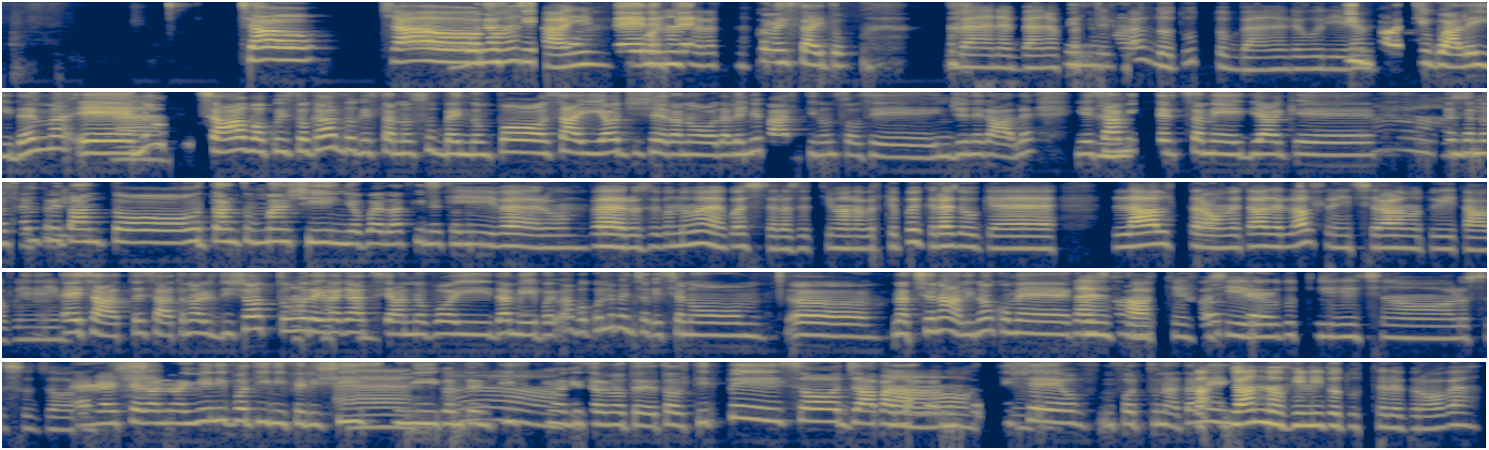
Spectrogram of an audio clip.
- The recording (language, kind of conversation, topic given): Italian, unstructured, Come pensi che la tecnologia influenzi l’apprendimento?
- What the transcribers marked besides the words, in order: tapping; distorted speech; static; chuckle; other background noise; tsk; drawn out: "ah"; other noise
